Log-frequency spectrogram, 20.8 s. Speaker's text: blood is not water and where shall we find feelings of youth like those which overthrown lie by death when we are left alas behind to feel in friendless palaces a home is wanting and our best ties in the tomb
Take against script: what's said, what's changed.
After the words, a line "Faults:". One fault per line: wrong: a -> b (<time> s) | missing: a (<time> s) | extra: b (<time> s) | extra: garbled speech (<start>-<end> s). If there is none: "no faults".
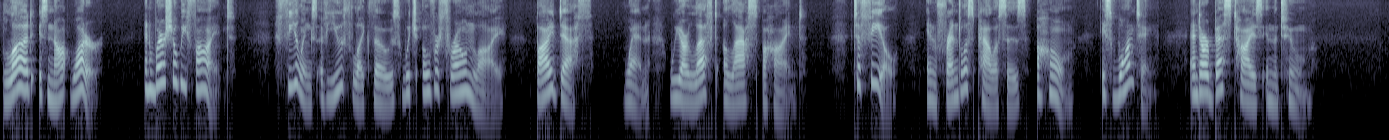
blood is not water and where shall we find feelings of youth like those which overthrown lie by death when we are left alas behind to feel in friendless palaces a home is wanting and our best ties in the tomb
Faults:
no faults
